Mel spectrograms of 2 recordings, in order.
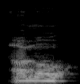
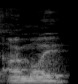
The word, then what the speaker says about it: Armoy: many other people knew Armo. It's pronounced Armoy. Sorry, Armo, but it's spelled Armoy.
